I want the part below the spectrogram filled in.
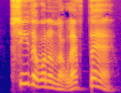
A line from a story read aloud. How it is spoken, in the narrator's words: whimpered a Pictsy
